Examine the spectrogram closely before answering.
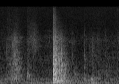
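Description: A plastic storage box thumps down onto a pickup truck bed.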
